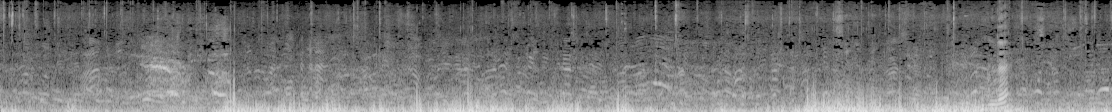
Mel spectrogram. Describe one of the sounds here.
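A large crowd of men murmurs and calls out nearby, outdoors.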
